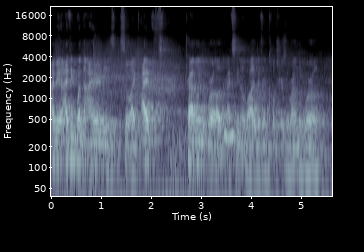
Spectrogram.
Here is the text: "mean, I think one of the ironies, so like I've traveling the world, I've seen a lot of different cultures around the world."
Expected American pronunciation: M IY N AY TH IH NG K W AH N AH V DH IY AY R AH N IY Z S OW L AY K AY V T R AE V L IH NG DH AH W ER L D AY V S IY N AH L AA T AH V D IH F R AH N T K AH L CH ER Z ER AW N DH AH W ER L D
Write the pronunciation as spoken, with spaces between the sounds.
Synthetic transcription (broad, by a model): M IY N AY TH IH NG K W AH N DH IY AY R AH N IY Z S OW L AY K AY V T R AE V L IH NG DH AH W ER L D AY V S IY N AH L AA T AH V D IH F R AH N K AH L CH ER Z ER AW N DH AH W ER L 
